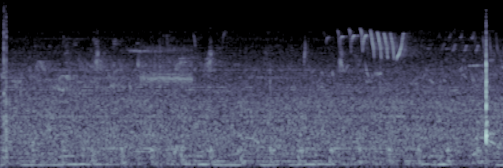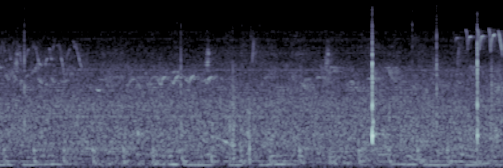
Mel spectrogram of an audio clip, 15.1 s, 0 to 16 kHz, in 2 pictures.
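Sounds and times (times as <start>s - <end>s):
songbirds singing and chirping: 0.0s - 15.0s
stream rushing: 0.0s - 15.0s.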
